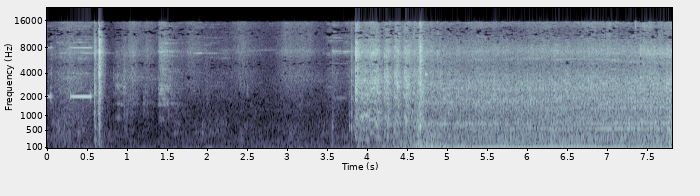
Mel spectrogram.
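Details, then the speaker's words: Toyota Innova diesel after an oil and radiator check, with the breather hose vented outside because the turbo leaks: a brief crank, then it catches quickly into a steady, even idle with no stumble, ready to warm up and test drive. "mesinnya sudah hidup ini kita tinggal manasik dan kita tes drive"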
